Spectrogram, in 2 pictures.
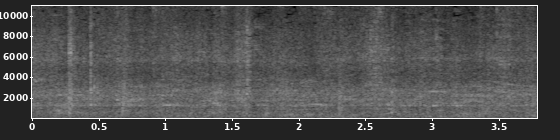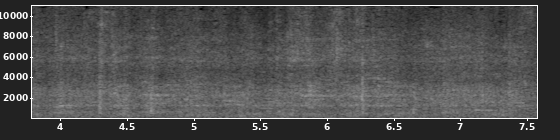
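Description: Steady rumble and clatter of a train's wheels on the rails, heard from on board as it crosses a steel truss bridge, with light irregular clicks over the noise.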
